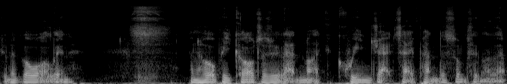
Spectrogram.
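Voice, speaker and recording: At a fairly quick pace, a man speaks in a dark, mellow tone with vocal fry and ordinary pitch variation. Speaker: online poker player and video commentator. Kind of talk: live gameplay commentary. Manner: casual, hesitant with fillers.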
